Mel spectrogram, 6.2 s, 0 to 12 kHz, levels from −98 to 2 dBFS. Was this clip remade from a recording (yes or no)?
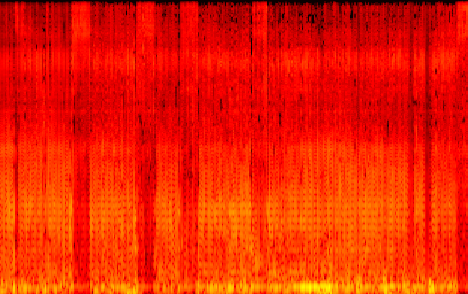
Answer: yes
